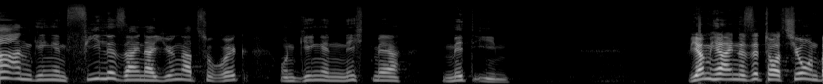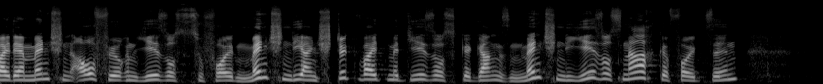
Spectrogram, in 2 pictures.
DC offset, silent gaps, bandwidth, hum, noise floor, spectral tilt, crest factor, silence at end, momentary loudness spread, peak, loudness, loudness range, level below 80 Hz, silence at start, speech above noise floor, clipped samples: under 0.1%; none; 18 kHz; none; -74 dBFS; -4 dB/octave; 24 dB; 0.85 s; 13 LU; -4 dBFS; -28 LUFS; 11 LU; -78 dBFS; 0 s; 46 dB; under 0.1%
